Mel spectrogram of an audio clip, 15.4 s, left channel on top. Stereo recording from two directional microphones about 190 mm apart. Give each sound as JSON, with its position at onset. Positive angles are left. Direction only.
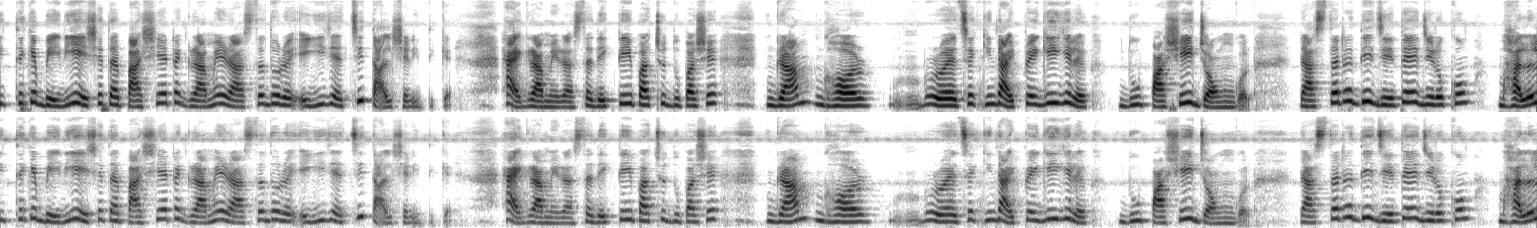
{"t": 0.0, "sound": "a woman's voice", "side_deg": 50}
